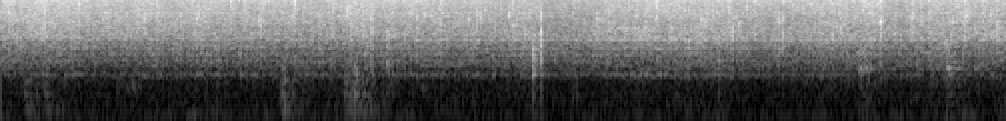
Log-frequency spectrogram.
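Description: Raw chicken legs sizzling in hot oil with ginger and garlic in a nonstick wok: a steady, dense frying hiss with a few faint clicks.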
